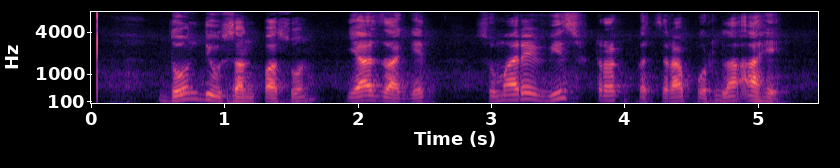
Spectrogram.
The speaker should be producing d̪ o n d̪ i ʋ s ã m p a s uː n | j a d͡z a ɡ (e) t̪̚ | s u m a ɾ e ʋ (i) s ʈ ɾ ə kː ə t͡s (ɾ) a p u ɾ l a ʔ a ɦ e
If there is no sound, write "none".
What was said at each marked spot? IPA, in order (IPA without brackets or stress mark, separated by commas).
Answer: e, iː, ɾ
